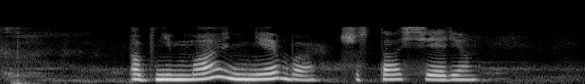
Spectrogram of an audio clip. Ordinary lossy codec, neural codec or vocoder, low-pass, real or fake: MP3, 24 kbps; codec, 24 kHz, 0.9 kbps, DualCodec; 7.2 kHz; fake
